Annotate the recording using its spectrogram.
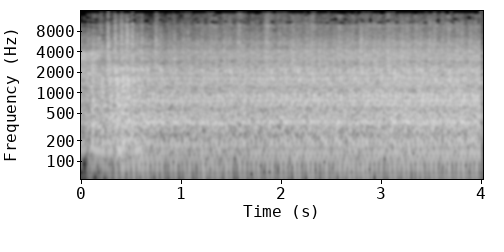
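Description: Tractor engine running steadily with a fine, even knocking beat. It is a sound laid over a model tractor driving off, and it starts and cuts off abruptly.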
